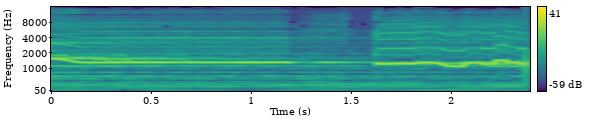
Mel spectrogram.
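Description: Intro music: a flute melody over sustained background chords, its held high note sliding down at the start. The music dips sharply in level for a moment a little past halfway, then the flute line returns.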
